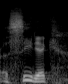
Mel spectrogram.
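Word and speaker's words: acedia: we're becoming bored or or acetic that's that's the right way to say it we're losing care um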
